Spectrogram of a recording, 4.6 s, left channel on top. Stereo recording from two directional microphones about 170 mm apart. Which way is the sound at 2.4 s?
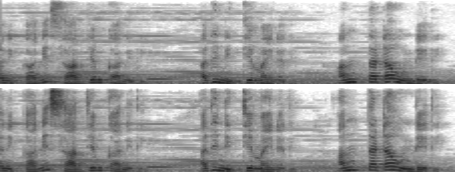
40° right (ahead or behind).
